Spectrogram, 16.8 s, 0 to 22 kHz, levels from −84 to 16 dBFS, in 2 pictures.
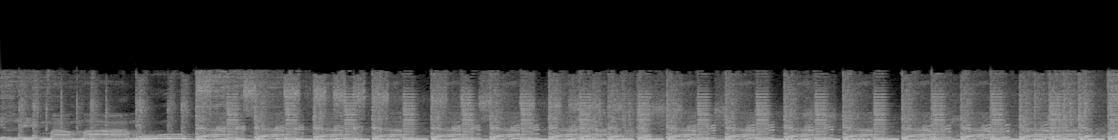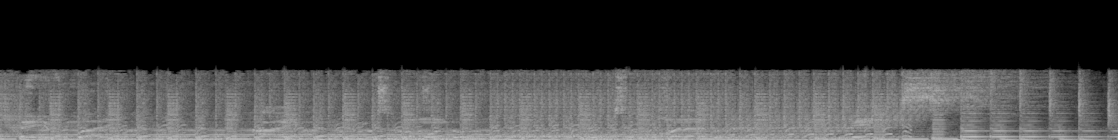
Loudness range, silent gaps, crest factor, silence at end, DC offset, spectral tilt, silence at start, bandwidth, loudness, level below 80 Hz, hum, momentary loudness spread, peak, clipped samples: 2 LU; none; 14 dB; 0 s; under 0.1%; -4 dB/octave; 0 s; 11.5 kHz; -15 LUFS; -24 dBFS; none; 3 LU; -2 dBFS; under 0.1%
